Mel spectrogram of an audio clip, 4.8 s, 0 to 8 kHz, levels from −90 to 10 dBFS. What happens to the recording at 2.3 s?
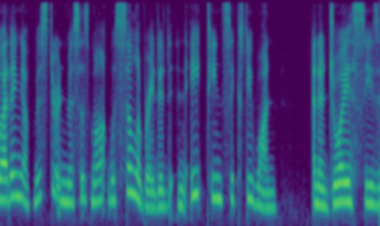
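At 2.3 s the automatic gain control is partway through raising its gain, from 0.4 to 4.71 s, so speech and background swell together by about 7 dB overall.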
